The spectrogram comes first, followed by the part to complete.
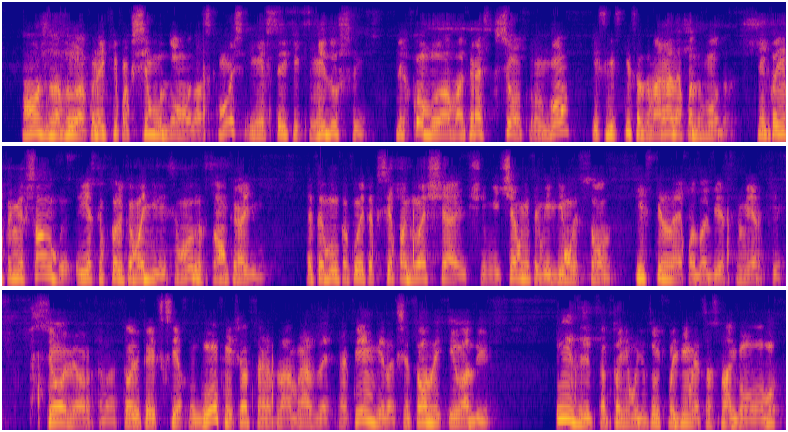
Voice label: Mic noise; oneplus nord buds 4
